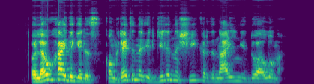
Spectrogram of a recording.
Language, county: Lithuanian, Alytus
